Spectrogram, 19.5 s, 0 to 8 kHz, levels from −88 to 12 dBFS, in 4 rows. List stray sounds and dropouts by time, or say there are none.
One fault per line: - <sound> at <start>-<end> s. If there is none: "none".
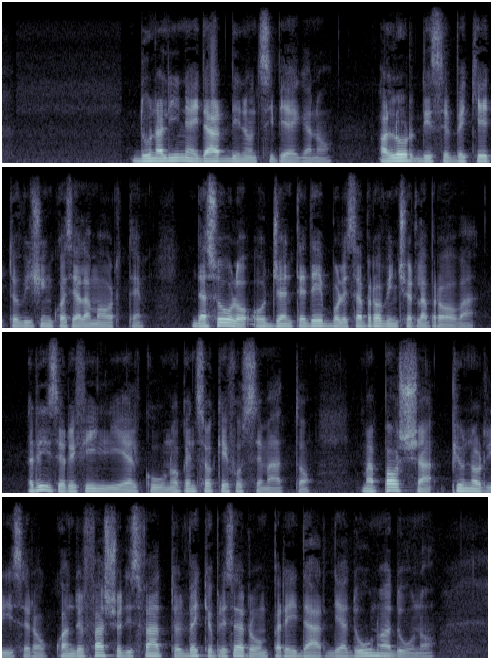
none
